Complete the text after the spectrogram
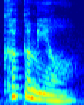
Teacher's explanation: i am going to release the k and a g sound comes out and it's that g sound that links to uh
